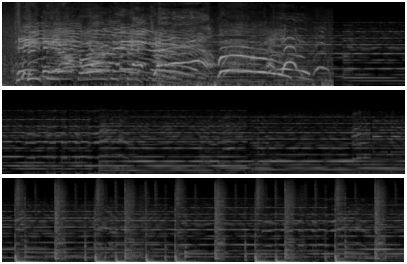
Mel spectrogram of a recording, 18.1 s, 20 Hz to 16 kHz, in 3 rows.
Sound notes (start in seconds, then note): 3.4 hooting; 4.7 funky organ music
